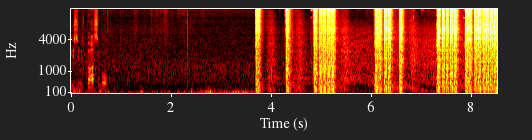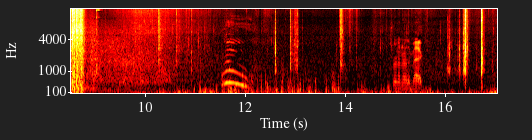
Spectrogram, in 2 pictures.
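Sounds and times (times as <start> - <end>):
rifle shots: 3.7 - 9.4.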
